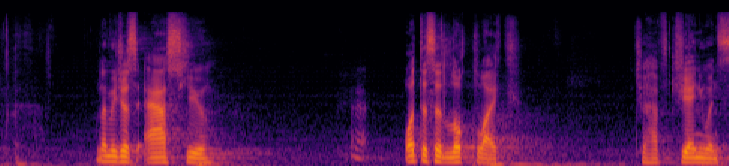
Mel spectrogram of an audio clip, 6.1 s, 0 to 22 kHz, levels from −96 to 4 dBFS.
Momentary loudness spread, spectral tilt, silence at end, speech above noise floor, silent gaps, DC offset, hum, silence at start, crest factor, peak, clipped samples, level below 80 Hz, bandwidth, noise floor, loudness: 14 LU; -5 dB/octave; 0 s; 38 dB; none; under 0.1%; none; 0.15 s; 22 dB; -10 dBFS; under 0.1%; -52 dBFS; 16 kHz; -65 dBFS; -28 LUFS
